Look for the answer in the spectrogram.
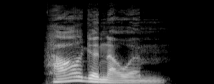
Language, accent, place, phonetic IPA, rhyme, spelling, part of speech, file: German, Germany, Berlin, [haːɐ̯ɡəˈnaʊ̯əm], -aʊ̯əm, haargenauem, adjective, De-haargenauem.ogg
- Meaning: strong dative masculine/neuter singular of haargenau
